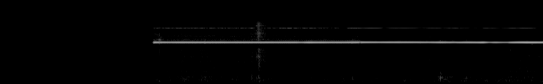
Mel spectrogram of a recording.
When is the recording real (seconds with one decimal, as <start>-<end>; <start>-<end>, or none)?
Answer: 0.0-0.7; 3.6-5.4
